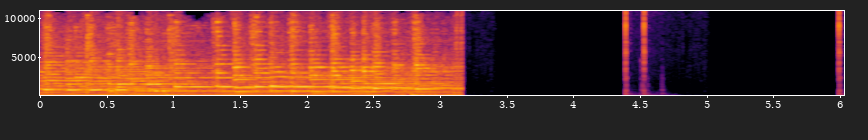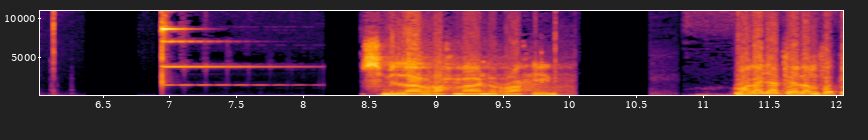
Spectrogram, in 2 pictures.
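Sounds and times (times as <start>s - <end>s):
mouse double-click: 6.0s - 6.4s
notification bell ding: 7.0s - 8.2s.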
